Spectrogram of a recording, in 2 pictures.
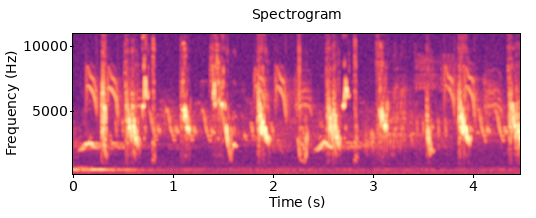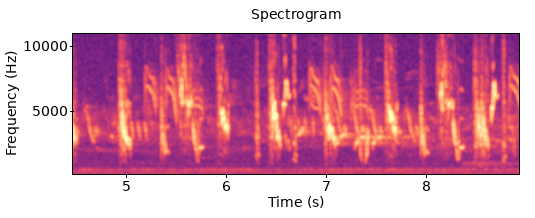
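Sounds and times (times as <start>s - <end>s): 
Eurasian blue tit Cyanistes caeruleus calls: 0.0s - 8.9s.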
